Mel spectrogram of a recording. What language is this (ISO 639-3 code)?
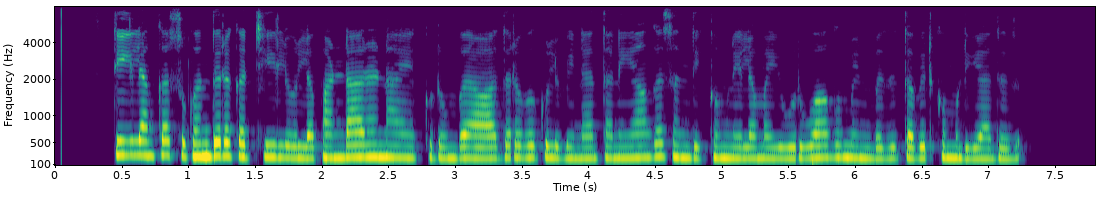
tam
